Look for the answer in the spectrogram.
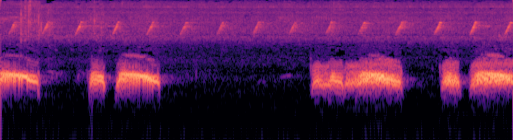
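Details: Trapping decoy spotted dove in the thổ cấn sấm nước style, giving low hollow short-then-long coos, a gap of about a second and a half, then more coos; faint high ticks repeat behind.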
